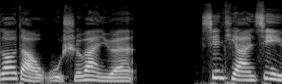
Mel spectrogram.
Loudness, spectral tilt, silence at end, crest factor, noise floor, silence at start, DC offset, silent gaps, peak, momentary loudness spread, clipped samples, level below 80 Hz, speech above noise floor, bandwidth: -17 LUFS; -4 dB/octave; 0 s; 14 dB; under -90 dBFS; 0 s; under 0.1%; 1.38-1.93 s; -4 dBFS; 7 LU; under 0.1%; -42 dBFS; over 73 dB; 19.5 kHz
